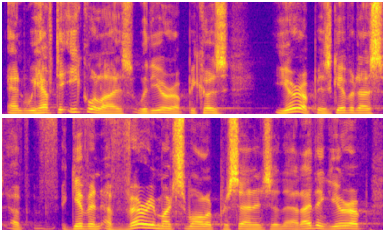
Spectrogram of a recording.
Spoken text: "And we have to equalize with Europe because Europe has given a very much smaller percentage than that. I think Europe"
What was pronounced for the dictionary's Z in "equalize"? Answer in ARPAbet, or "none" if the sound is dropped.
Z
